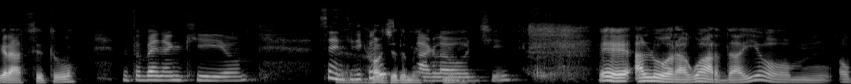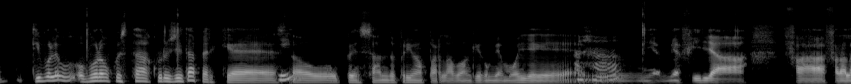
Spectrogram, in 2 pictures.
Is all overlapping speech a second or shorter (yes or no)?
no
